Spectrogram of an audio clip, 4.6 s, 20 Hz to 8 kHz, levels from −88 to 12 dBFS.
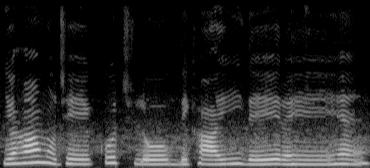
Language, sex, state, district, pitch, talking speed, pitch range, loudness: Hindi, female, Madhya Pradesh, Katni, 220 Hz, 105 wpm, 210-245 Hz, -16 LUFS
